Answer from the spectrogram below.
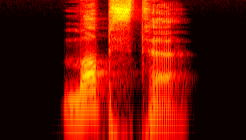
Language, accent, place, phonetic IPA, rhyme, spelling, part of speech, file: German, Germany, Berlin, [ˈmɔpstə], -ɔpstə, mopste, verb, De-mopste.ogg
- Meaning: inflection of mopsen: 1. first/third-person singular preterite 2. first/third-person singular subjunctive II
